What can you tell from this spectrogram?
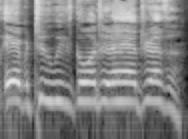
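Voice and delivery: usual speaking voice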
